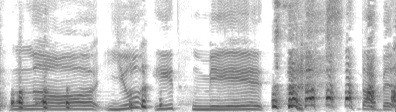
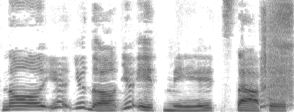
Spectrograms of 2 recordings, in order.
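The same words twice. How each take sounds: First: Bad Filipino accent. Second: Lightly voiced Filipino auntie accent, slowing on you eat meat; a hint of a Filipino aunt scolding, slow and firm. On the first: Sister attempts brother's Filipino aunt impression, laughing. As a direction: giggle through a terrible Filipino aunt accent. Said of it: "I can't do it. It's terrible". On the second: Filipino aunt insisting he eat meat, in a light Filipino accent. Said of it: "How do you do the accent".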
